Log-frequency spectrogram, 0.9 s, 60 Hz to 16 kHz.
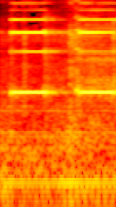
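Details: Mechanical ventilator alarm beep: two short high electronic beeps from a Siemens Servo 300 ventilator during calibration, tidal volume out of range.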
